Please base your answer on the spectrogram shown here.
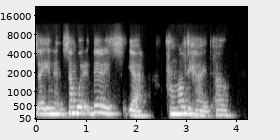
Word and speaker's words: formaldehyde: And the pronunciation is? Formaldehyde.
